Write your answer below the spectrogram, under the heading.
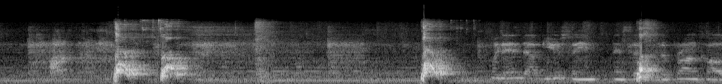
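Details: Maggie, a pet Wheaten Terrier, barks while watching the Dog Whisperer, Cesar Millan, on TV at home. There are four sharp, loud barks: two close together early, then two single barks spaced seconds apart. TV speech and music run underneath.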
